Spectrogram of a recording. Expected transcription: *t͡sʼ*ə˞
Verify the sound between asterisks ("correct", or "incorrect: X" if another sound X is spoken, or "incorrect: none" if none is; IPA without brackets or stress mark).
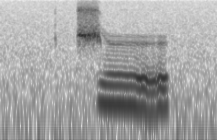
incorrect: t͡ʃ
